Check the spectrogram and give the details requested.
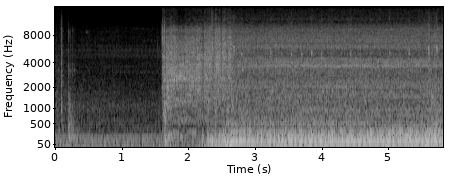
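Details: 1980 Chevy K20 squarebody 4x4 with freshly rebuilt Quadrajet carb and new fuel filters, cranks and catches, warming up: brisk even idle, a little high, no knocks or misfires; vacuum leaks to be checked and adjusted, later tune with vacuum gauge.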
